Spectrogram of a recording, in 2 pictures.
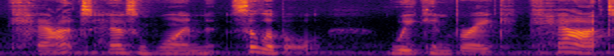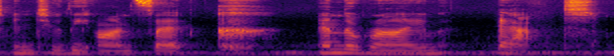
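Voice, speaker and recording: A woman delivers a scripted lecture in a measured, clear voice of middling pitch. She slows down to spell out example words and single sounds. A steady hum of noise sits behind her voice in the recording. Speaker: teacher educator. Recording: audible background noise.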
